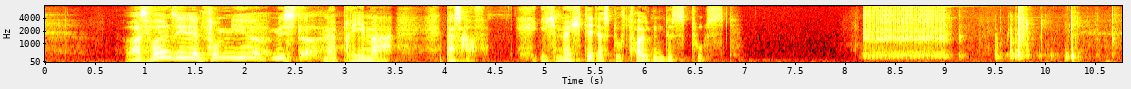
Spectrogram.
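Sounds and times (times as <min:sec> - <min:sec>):
speech: 0:00.8 - 0:07.0
telephone ringing: 0:08.2 - 0:09.6.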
